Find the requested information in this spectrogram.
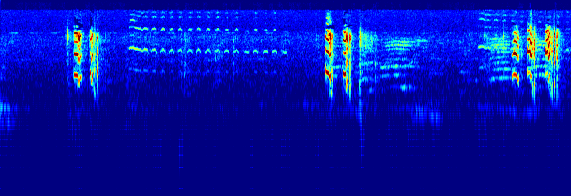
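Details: Squirrel giving short bursts of rapid, harmonic squeaky notes, first a double pulse, then another pair about two and a half seconds later, and a final cluster near the end; a faint, thin tonal hum runs between the bursts.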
